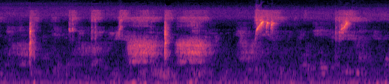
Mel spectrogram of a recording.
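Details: Singing hybrid between a society finch and a long-tailed finch. Scattered high chirps lead into two rasping buzzy phrases, then a pair of bright, high whistled notes.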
